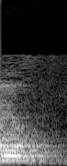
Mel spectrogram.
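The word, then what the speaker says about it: ν: এর উচ্চারণ হবে নিউ।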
